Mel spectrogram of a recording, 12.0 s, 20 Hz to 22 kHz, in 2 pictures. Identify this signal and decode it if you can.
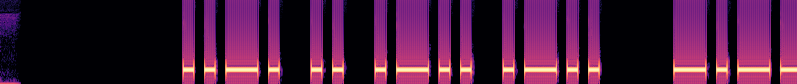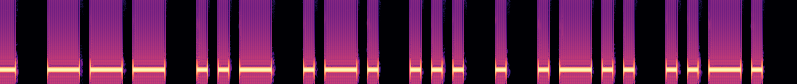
Morse code, heard as a keyed tone, about 15 wpm, 700 Hz. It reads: FILL YOURSELF
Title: Sentences from Top 1000 Words - Review Part 3 - 15wpm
